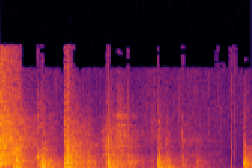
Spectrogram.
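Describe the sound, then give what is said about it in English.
A flurry of punches lands on a jaw in quick succession in a fistfight, around half a dozen dull, heavy thuds hitting at an uneven pace, with no voices in between. “you rattled my teeth, but that's all.”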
